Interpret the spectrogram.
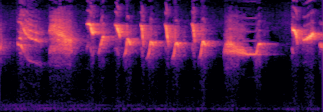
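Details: Wambie bird song for training songbirds: rapid, clear, whistled notes, each stepping down in pitch, delivered about three per second, with a longer buzzy note near the middle and a short burst at the end.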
